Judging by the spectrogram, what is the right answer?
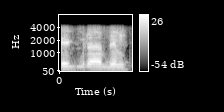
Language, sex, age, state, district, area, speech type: Kashmiri, male, 45-60, Jammu and Kashmir, Srinagar, urban, conversation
